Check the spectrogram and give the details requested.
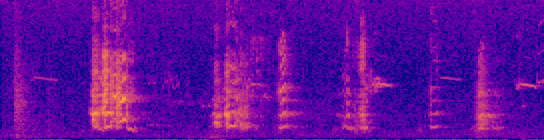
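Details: A flock of pink cockatoos swinging on an old telegraph line gives harsh, grating screeches in uneven bursts about once a second, several birds calling, with faint thin whistles in the background.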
